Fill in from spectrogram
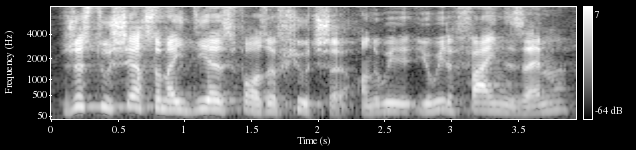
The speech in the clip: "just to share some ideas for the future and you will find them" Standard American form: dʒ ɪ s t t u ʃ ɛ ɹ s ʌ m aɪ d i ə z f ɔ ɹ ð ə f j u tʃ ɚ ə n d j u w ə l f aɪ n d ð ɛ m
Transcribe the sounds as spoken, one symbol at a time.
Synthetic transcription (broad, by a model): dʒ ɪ s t t u ʃ ɛ ɹ s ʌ m aɪ d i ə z f ɔ ɹ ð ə f j u tʃ ɚ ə n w j u w ə l f aɪ n d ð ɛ m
